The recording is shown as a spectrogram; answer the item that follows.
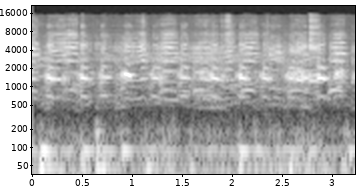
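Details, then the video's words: A gathered swan flock honks continuously at the morning feed at WWT Caerlaverock: nasal, bugling notes overlap without pause above a softer low hum. "Morning Swan Feed"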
